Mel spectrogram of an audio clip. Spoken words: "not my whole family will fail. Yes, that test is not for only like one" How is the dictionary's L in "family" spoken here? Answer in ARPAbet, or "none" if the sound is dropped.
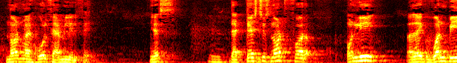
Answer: none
